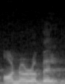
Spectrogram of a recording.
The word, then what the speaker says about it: honorable: we say an r then an honorable man it is honorable man no we don't say that we because h asylum here your pronunciation starts from the o sound now the next one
